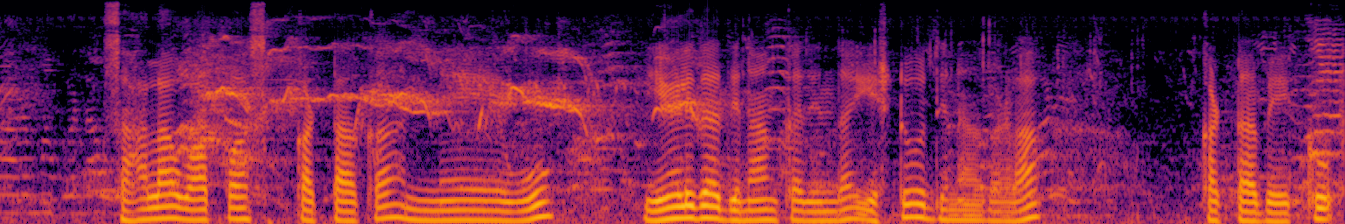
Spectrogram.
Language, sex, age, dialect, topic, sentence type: Kannada, male, 51-55, Central, banking, question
